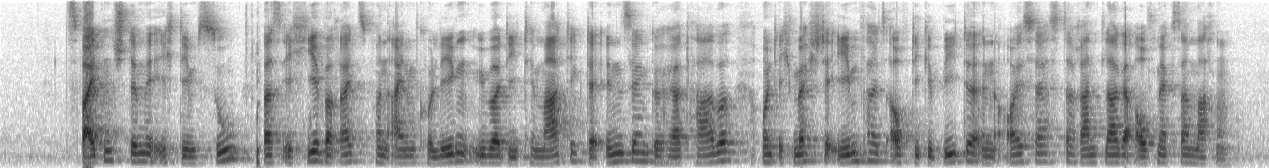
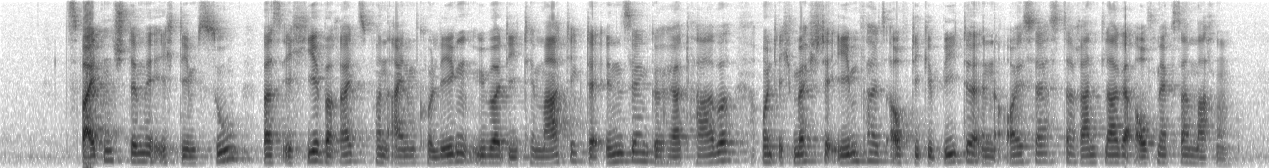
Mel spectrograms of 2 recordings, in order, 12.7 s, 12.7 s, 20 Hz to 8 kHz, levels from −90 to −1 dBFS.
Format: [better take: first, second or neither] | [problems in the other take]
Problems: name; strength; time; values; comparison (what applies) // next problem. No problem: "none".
second | background sound (Water / Splash, splatter); 16 dB below the speech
